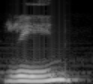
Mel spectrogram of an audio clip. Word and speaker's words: reign: REIGN, रेन, शासन।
